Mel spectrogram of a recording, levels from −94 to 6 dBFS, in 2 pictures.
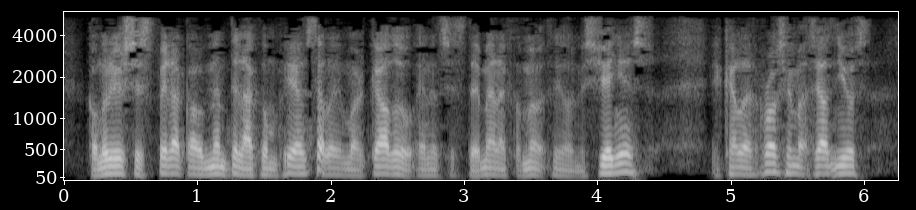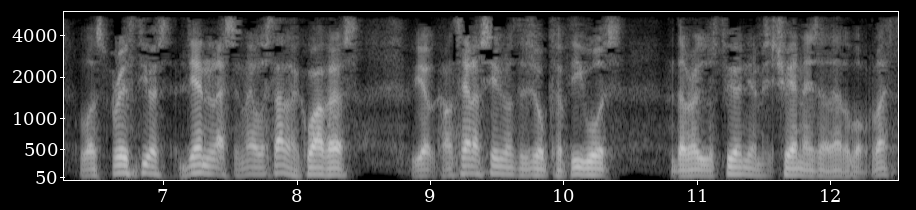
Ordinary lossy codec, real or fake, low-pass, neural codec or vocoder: MP3, 24 kbps; fake; 5.4 kHz; codec, 16 kHz in and 24 kHz out, 0.4 kbps, LongCat-Audio-Codec, four codebook decoder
